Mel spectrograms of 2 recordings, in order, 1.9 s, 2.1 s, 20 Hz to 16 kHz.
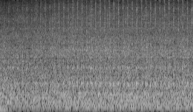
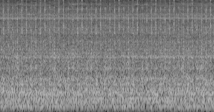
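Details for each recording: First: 2006 Hyundai Sonata 2.4L after repairing a vacuum leak that set lean-at-idle code P2187: steady, even idle with a constant hiss and no stumble, surge or whistle; normal idle. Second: 2006 Hyundai Sonata 2.4L with P2187 system-lean-at-idle code: spraying carb cleaner at the intake manifold gasket where it meets the head makes the idle stumble and misfire with an uneven, lopsided beat; vacuum leak at intake manifold gasket.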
